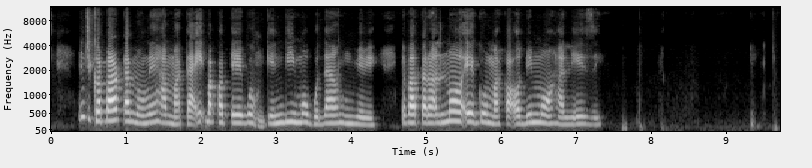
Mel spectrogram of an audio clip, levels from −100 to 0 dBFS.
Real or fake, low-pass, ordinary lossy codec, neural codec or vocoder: fake; none; none; codec, 24 kHz, 0.9 kbps, WavTokenizer, small release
